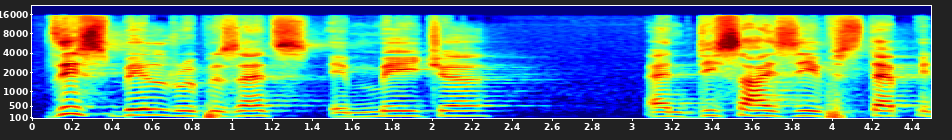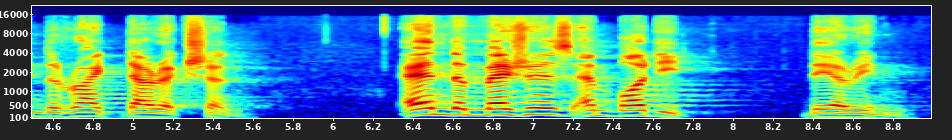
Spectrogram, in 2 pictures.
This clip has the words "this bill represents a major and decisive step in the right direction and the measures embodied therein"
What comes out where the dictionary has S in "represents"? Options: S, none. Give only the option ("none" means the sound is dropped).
S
